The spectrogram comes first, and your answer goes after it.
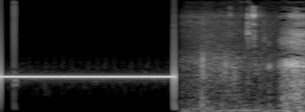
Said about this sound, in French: Bonjour, vous êtes bien sur le répondeur du... Opération Bikini! Vous pourrez enregistrer votre message juste après le bip sonore.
